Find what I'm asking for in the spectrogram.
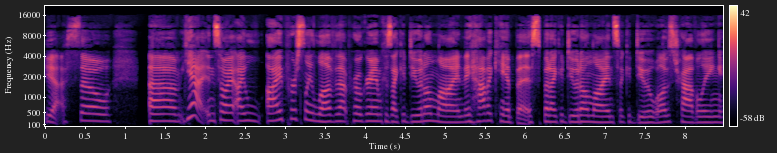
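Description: Speaking with a slight Southern US accent, a woman talks at a very fast pace with fairly even intonation. The recording is very clean, with a silent background. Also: fairly high pitch for a woman. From US South, Texas and Colorado. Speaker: nutritionist touring with a pop star. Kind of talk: casual interview chat.

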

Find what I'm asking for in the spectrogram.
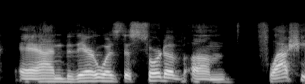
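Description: The voice is unremarkable as speaking voices go. The sound is dry and close with no echo, and the background is quiet. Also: man. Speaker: television writer. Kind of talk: casual interview chat.

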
